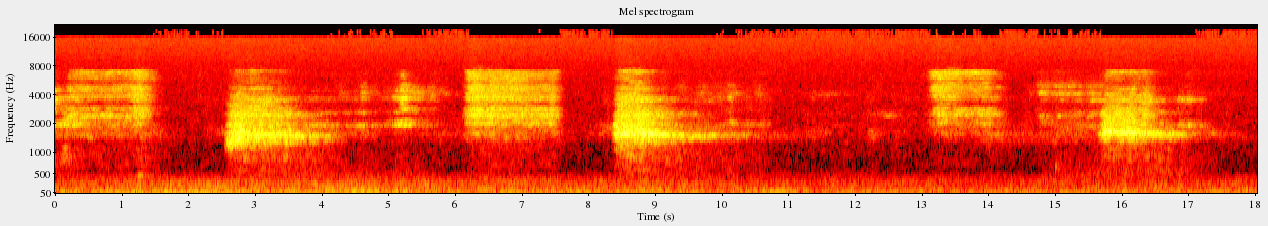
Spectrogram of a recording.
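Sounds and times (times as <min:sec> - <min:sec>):
slow deep diaphragmatic breathing, inhaling and exhaling: 0:00.0 - 0:18.0.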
